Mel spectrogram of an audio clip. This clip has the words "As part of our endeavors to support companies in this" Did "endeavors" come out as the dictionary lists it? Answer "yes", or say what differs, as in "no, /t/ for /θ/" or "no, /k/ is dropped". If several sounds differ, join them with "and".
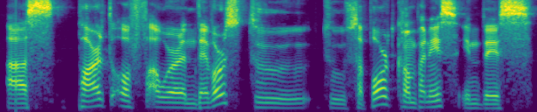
no, /s/ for /z/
